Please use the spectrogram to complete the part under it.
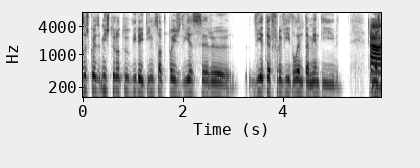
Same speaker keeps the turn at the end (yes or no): yes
